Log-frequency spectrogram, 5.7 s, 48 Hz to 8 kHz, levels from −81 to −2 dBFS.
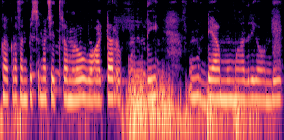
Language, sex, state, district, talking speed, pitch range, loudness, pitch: Telugu, female, Andhra Pradesh, Sri Satya Sai, 95 wpm, 210-225 Hz, -16 LUFS, 215 Hz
